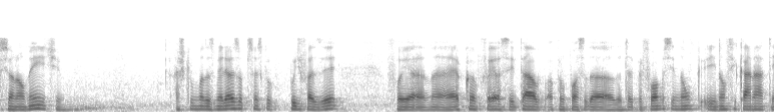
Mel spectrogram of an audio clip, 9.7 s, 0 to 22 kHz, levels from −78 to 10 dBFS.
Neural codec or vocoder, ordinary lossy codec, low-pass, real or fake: vocoder, 22.05 kHz, 80 mel bands, WaveNeXt; none; 5.4 kHz; fake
